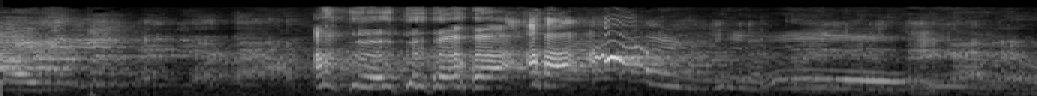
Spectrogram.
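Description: A toddler laughing hard, high-pitched giggles breaking into a run of loud belly laughs about a second and a half in.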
